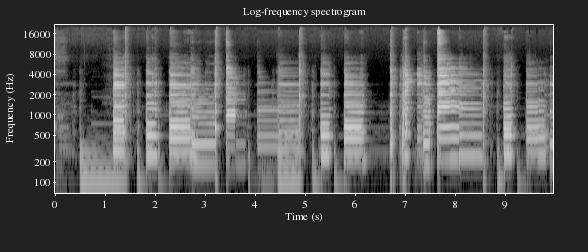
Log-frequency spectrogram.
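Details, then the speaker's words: Strauss SRT-15 guitar amp after repair with new tubes and bias checked, previously crackling and ticking from a faulty tube: clean, sustained guitar notes and chords with crisp attacks, no crackle, pops or ticking; normal output. "but anyway he's the amp it's all done you heard it being played I seem to get a lot of requests for people want to hear the app after it's fixed"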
